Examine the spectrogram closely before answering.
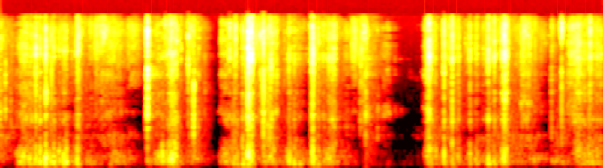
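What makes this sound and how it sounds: A solid oval bar of dry dark green soap, held in the hand, is scraped with a utility knife blade. The result is a run of crisp, crunchy scraping strokes with a bright, rasping texture. Short pauses fall between the bursts.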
